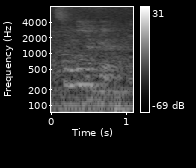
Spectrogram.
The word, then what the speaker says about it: Chimere: Chimere, not Chimere. Chimere. Okay. Syllables. Okay.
